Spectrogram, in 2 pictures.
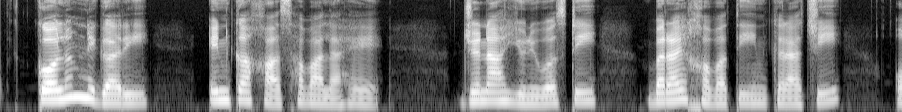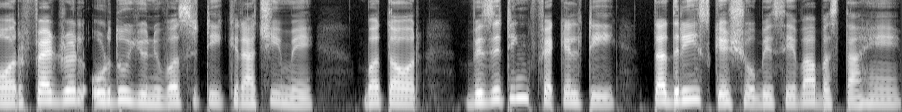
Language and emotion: Urdu, neutral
